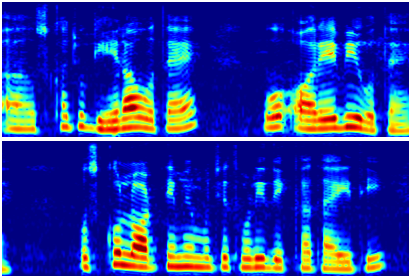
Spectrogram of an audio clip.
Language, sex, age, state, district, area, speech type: Urdu, female, 30-45, Delhi, South Delhi, rural, spontaneous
